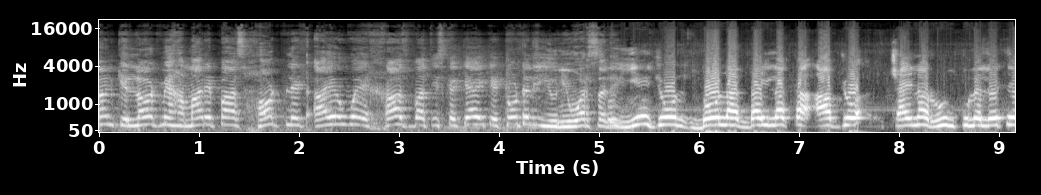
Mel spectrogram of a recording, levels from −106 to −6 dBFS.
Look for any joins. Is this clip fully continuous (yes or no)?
no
